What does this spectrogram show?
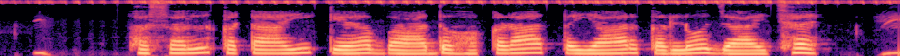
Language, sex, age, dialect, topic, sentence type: Maithili, female, 18-24, Angika, agriculture, statement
